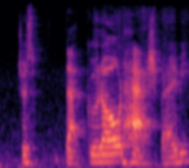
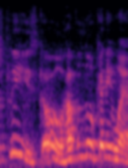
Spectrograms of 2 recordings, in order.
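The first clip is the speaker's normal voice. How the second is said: higher mock foreign-accented English; big head honcho; 8 semitones higher than usual. Farm boss letting visitor look around, imitated foreign accent. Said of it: "And he's talking English".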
